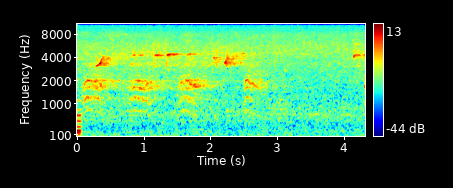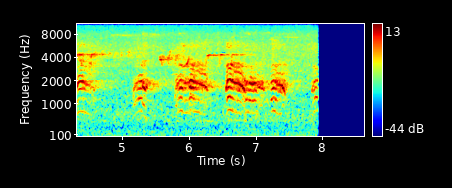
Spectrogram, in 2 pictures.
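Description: Repeated bird calls over a steady low background noise. The calls are scattered at first, then come several in quick succession in the second half, and the sound cuts off suddenly just before the end.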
